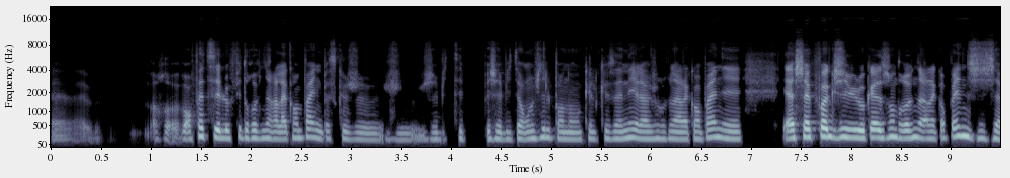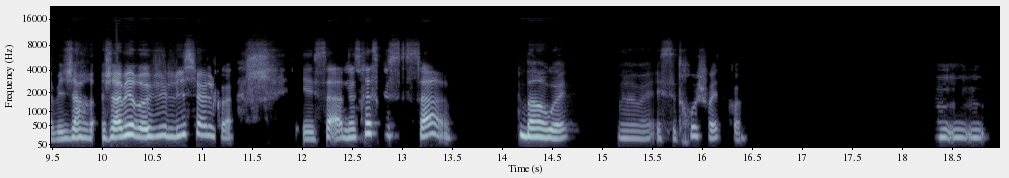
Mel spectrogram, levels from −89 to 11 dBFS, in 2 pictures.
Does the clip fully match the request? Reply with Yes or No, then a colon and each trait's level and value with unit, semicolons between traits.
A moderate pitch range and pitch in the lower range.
No: average, 3.4 semitones; medium, 185 Hz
